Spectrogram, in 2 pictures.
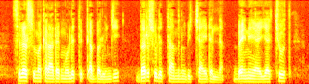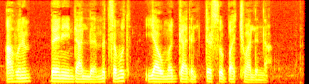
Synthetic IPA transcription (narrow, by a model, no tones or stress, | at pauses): sɨləɨɾsuməkʰəɾad̪əɡmo̞lɨt̪ːɨkʼːəbːəluɨɲd͡ʒi | bəɾsulɨt̪ːamɨnubɨt͡ʃːaːjd̪əlːəmbəɨne̞jajːat͡ʃːɛhut̪ | ʔaɦunɨm | bəɨne̞ɨnd̪alːəmːɨt̪ːsəmut̪ | jawməɡad̪əld̪̥əɾso̞bːat͡ʃːɛhwalɨnːa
